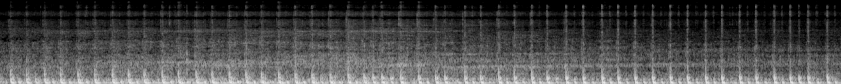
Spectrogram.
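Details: Restored Polaris Predator 500 ATV, finished after rebuild: steady, even single-cylinder thumping at idle, about three beats a second, no knocks, misses or rattles; normal idle.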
